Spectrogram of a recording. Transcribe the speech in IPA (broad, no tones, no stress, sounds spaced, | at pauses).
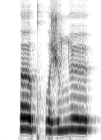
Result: ɜ kʷʰ a ʒ ʏ ʎ ʏ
